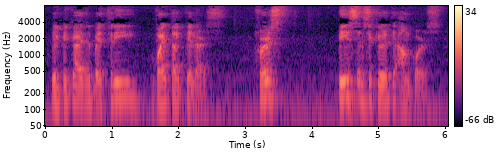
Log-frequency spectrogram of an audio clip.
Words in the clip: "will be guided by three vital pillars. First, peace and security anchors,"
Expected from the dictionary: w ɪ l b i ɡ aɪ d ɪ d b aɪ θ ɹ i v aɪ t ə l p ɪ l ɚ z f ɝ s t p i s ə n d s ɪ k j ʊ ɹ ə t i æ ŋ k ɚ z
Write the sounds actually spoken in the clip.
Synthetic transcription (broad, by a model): w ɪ l b i ɡ aɪ d ɪ d b aɪ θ ɹ i v aɪ t ə l p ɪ l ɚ s f ɝ s t p i s ə n d s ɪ k j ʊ ɹ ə t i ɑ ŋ k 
